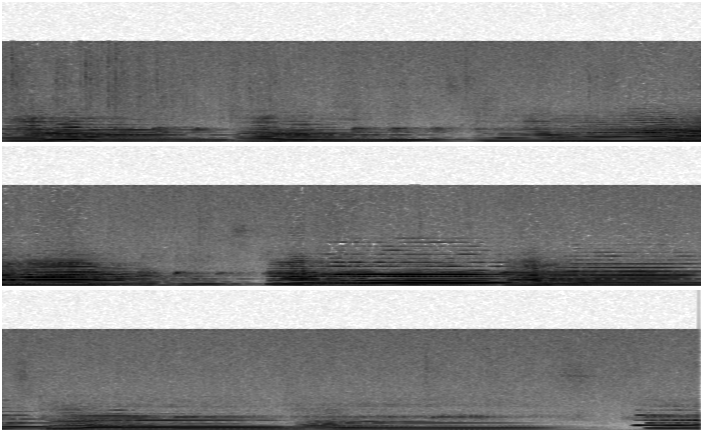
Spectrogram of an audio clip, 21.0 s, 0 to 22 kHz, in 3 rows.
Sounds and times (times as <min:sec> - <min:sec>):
Clarinet: 0:00.0 - 0:20.9
Classical music: 0:00.0 - 0:20.9.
